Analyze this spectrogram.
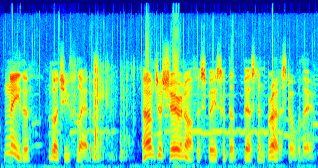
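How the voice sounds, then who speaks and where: A man playing a smug, teasing treasury agent in an audio drama, with a sardonic, smooth-talking manner. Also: on the low side, normal speed, a bit bright, lightly acted. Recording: dull, band-limited, music behind.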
